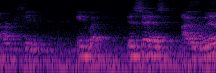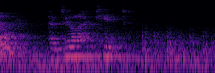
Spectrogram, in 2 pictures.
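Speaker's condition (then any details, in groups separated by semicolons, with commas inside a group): ALS; mainly right side and both legs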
